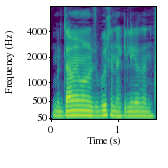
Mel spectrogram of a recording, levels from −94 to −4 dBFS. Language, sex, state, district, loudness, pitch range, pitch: Bengali, male, Tripura, West Tripura, -16 LUFS, 115-130 Hz, 120 Hz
